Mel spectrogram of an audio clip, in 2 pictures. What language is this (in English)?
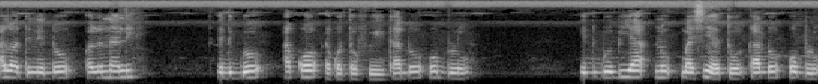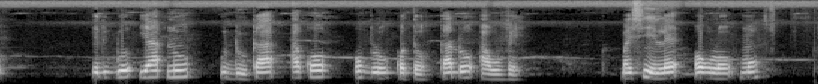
Ikposo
